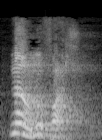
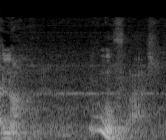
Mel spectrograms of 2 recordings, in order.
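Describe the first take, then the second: First: The refusal sounds curt and harsh. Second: The refusal sounds gentle and friendly. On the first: The listener is brushed off without respect. The speaker calls it wrong. "Você pode falar assim" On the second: The listener is respected even while refused. The speaker calls it right. "uma energia mansa, amiga, aberta, sincera"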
